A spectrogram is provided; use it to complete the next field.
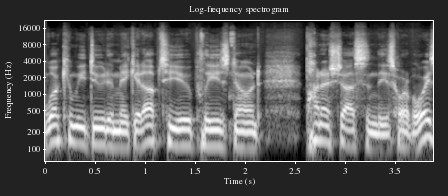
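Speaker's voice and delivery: plain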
